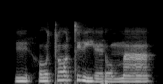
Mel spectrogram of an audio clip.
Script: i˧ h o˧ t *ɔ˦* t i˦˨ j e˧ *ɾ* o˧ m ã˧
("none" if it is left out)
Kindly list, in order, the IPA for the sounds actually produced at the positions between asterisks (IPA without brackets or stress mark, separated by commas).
ɔ˦, ɾ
